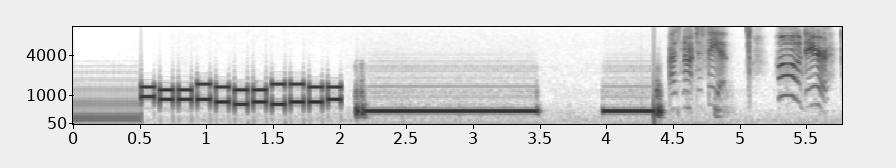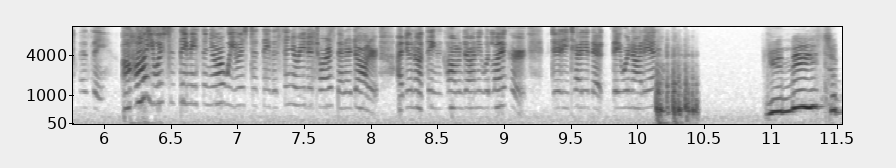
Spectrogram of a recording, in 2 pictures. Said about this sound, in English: I made a quick phone call.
